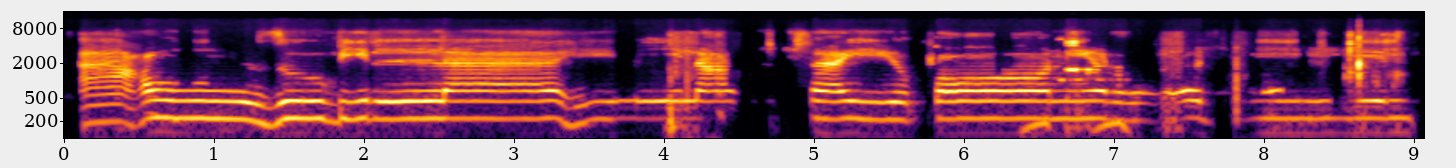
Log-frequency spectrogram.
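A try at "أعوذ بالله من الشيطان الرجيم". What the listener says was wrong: Ya.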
